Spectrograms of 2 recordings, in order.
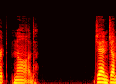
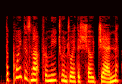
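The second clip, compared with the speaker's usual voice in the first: high, quick snap; exasperated high-voiced retort; snapped; 8 semitones higher than usual. A narrator's reading. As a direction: snap at your friend, pitched up. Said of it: "Sally snapped".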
